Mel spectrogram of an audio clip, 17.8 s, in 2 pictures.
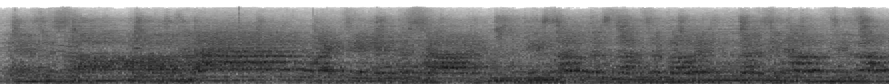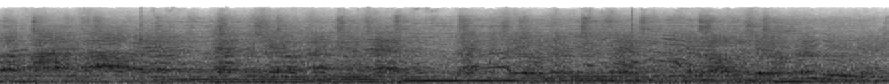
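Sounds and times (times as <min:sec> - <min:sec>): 
crowd in Brixton singing in unison: 0:00.0 - 0:17.7
dense murmur of voices: 0:00.0 - 0:17.7.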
